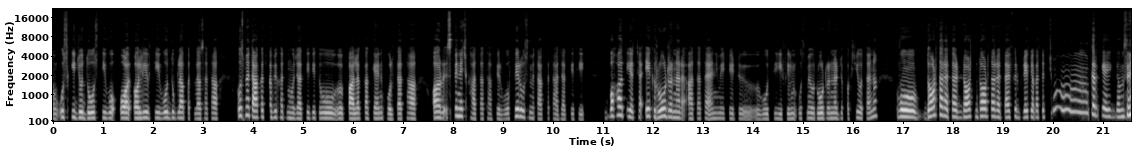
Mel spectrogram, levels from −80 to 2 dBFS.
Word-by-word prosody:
उसकी 225 0 -1
जो 200 -1 +5
दोस्त 190 +1 0
थी 195 - -4
वो - - -2
ओ 195 0 +6 0.2
ओलिव 200 +1 +2
थी 195 -1 -3
वो 200 +2 0
दुबला 195 0 -1
पतला-सा 175 0 -6
था, 180 0 -4 0.4
उसमें 275 +3 +2
ताक़त 225 0 +5
कभी 220 0 -2
ख़त्म 205 -2 -9
हो 185 - -5
जाती 180 +1 -4
थी। 195 +1 -7
तो 185 0 -2 0.2
अ, - - -3
पालक 180 0 +4
का 190 - -3
कैन 180 0 -4
खोलता 170 0 -2
था 175 0 -2 0.4
और 205 0 +4
स्पिनच 260 -2 +1
खाता 175 -1 -6
था 170 0 -15
फ़िर 165 0 -10
वो। 165 +2 -9
फ़िर 255 0 +5
उसमें 220 -5 -3
ताक़त 165 +2 -8
आ 155 - -6
जाती 160 +1 -12
थी, 160 -1 -13 0.5
बहुत 280 +1 +4
ही 240 - 0
अच्छा 215 +1 -4
एक 255 -1 +3
रोड 230 +3 +5
रनर 205 -3 0
आता 175 0 -5
था 180 +1 -5
एनिमेटेड 180 0 -9 0.4
वो 170 0 -5
थी 170 0 -10
फ़िल्म 175 0 -7
उसमें 185 +1 -10
वो 180 - -3
रोड 180 0 0
रनर 185 0 -3
जो 185 - -12
पक्षी 175 +4 -10
होता 185 -1 -5
है 180 - -2
ना। 260 +2 -4 0.4
वो 240 0 +9 0.5
दौड़ता 295 +4 +6
रहता 250 -3 +2
है, 230 - +5
डौड़ 230 +2 +5
दौड़ता 255 0 +4
रहता 220 -2 -1
है 220 - +2
फ़िर 245 - -3
ब्रेक 220 +2 -1
लगाता 220 +1 -2
है - - -22
चूऊऊ 425 -6 -3
करके 280 -5 +4
एकदम 230 0 -3
से, 300 - +11
195 Hz, 210 wpm, -23 LUFS, 180-235 Hz, 0.5 s, से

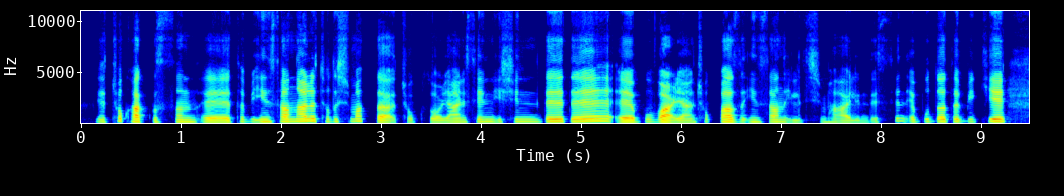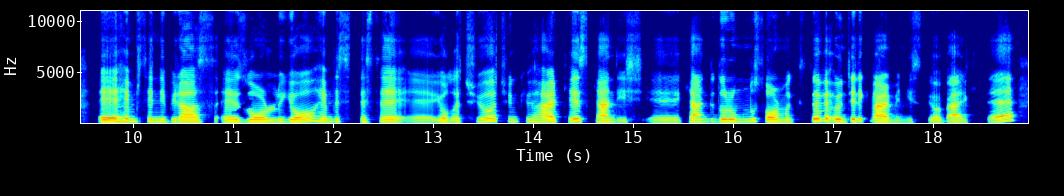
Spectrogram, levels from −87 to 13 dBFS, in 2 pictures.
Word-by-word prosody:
Iıı, 195 - -9
çok 245 +5 -8
haklısın. 200 0 0
Iıı, 180 -1 0
tabii 210 +1 -13
insanlarla 220 +4 +1
çalışmak 240 +1 -9
da 165 -3 0
çok 160 -2 -16
zor, 165 0 -5
yani, 175 +2 -5
senin 210 +3 -7
işinde 220 +2 -1
de, 235 +2 +2
eee, 185 -1 +2
bu 210 -1 -13
var, 180 -5 +7
yani, 165 +1 -4
çok 210 +1 -20
fazla 200 -1 +3
insanla 195 0 -6
iletişim 170 0 -17
hâlindesin. 160 +9 -11
E, 200 -2 -10
bu 225 -1 -10
da, 220 0 +2
tabii 215 -1 -7
ki, 220 +1 +4 0.4
eee, 190 0 +7
hem 230 0 0
seni 225 -1 -5
biraz, 215 0 +3
eee, 195 -1 +2
zorluyor 200 +4 +2
hem 220 -1 -2
de 225 - -4
strese, 205 0 -7 0.2
eee, 90 -2 -8
yol 175 -2 -1
açıyor. 210 +9 -1
Çünkü 225 -4 -12
herkes 230 +2 +3
kendi 210 -2 +2
iş - - -14
eee, 185 -1 -8
kendi 215 +3 0
durumunu 220 +2 +2
sormak 200 -4 +2
istiyor 245 +1 +3
ve 255 - +4
öncelik 220 +3 +2
vermeni 180 -3 +4
istiyor 180 -1 -7
belki 175 0 0
de. 240 - +3
210 Hz, 175 wpm, -21 LUFS, 185-225 Hz, 0.4 s, var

